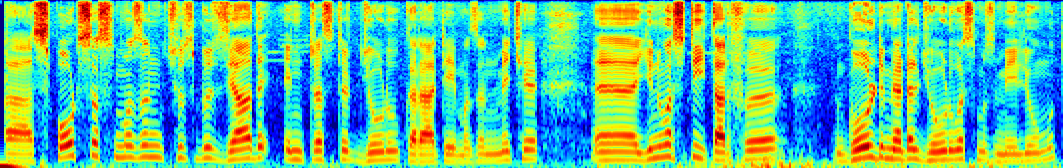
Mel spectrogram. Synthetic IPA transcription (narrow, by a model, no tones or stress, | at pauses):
spoːɾʈsɐsmɐzɐnt͡ʃʰusbɨzʲjaːd̪ɐiɳʈɾɐsʈeɖd͡ʒoːɽukɐɾaːʈeːmɐzɐnmet͡ʃʰi | juniʋɐɾsʈiːt̪ɐɾfɨ | ɡoːlɖmeɖɐld͡ʒoːɽuʋɐsmɐzmeːlijoːmut̪ʰ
